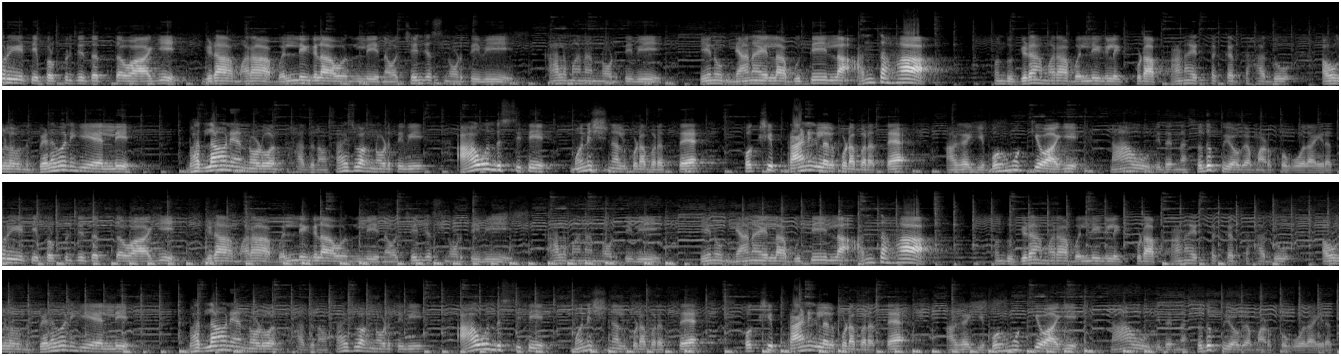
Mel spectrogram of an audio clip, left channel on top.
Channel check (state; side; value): normal; both; correlation 0.95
